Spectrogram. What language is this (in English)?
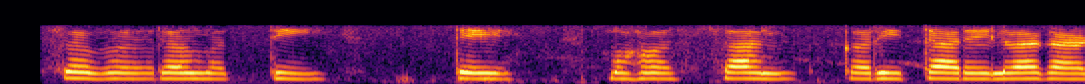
Marathi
